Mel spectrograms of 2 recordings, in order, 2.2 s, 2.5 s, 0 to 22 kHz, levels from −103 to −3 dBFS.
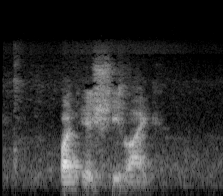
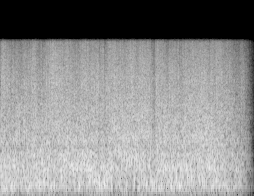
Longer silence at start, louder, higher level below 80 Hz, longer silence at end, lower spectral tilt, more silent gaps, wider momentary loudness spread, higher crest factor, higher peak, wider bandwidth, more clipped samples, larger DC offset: first, 0.6 s vs 0 s; second, -28 LUFS vs -10 LUFS; second, -80 dBFS vs -34 dBFS; first, 0.75 s vs 0.05 s; about the same, -3 dB/octave vs -3 dB/octave; neither; first, 9 LU vs 1 LU; first, 24 dB vs 10 dB; second, -6 dBFS vs 0 dBFS; second, 9.6 kHz vs 11 kHz; neither; neither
